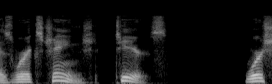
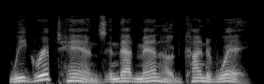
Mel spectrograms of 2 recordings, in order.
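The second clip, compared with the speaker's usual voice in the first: plain reading voice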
